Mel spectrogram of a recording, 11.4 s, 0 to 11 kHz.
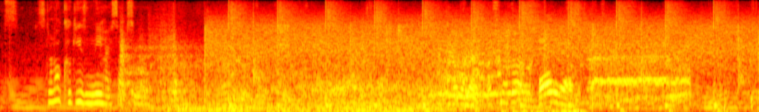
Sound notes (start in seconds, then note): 1.9 engine turns over; 8.5 upbeat rock music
